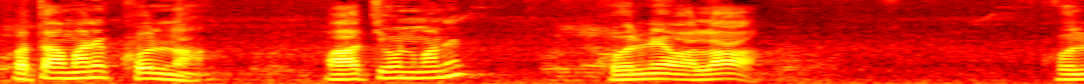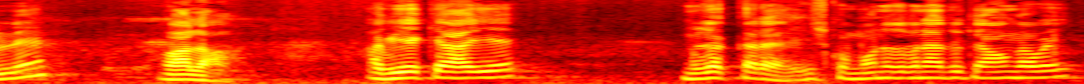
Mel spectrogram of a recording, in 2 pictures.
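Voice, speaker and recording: Older male teacher, slightly high, mellow voice. Quizzes the class and spells out patterns syllable by syllable. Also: pauses often, rough recording. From India. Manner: asks the class questions and drills word patterns syllable by syllable. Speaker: Arabic grammar teacher. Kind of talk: classroom lecture. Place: mosque classroom.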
